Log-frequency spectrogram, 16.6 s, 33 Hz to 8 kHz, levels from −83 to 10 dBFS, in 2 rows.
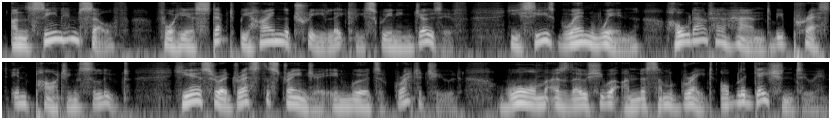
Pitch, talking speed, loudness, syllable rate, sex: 115 Hz, 155 wpm, -19 LUFS, 4.7 syllables/s, male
